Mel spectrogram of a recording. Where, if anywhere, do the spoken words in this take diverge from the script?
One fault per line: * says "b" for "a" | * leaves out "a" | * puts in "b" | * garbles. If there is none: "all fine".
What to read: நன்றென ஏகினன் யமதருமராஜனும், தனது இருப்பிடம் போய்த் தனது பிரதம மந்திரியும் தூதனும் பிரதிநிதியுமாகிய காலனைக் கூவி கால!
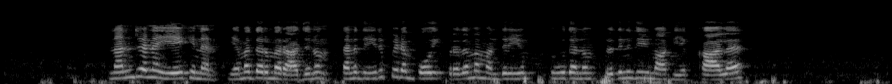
* leaves out "தனது"
* leaves out "காலனைக் கூவி"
